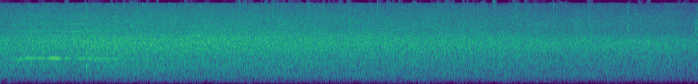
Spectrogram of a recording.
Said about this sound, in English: And one more round of applause, please, for our doctoral candidates this year.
